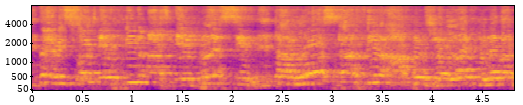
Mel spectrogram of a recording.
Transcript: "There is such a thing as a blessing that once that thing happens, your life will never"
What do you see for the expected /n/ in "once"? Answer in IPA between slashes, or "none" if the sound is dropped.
none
